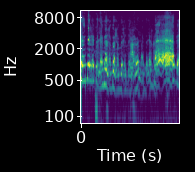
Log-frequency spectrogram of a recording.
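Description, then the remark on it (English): A voice imitates a turkey's gobble: a loud, rapid, warbling throaty burble that runs for about two seconds, with no other talking. “Gobbling like a, howling like a stuck turkey.”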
